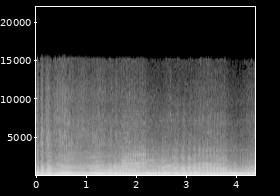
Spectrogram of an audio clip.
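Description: Motorcycle engine accelerating away from a standstill, revs climbing and then dropping at an upshift about two seconds in, climbing again and dropping at a second upshift near the end.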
